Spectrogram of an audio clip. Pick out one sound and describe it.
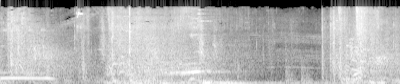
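Explosions boom and debris crashes.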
